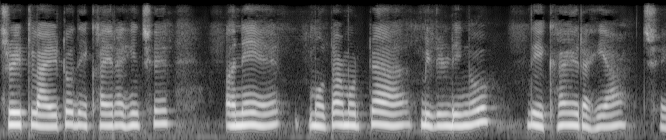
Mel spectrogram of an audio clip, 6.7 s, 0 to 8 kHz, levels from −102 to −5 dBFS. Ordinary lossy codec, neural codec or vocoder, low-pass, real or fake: none; codec, 16 kHz, 2 kbps, X-Codec, WavLM features, trained on Multilingual LibriSpeech; 7.2 kHz; fake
